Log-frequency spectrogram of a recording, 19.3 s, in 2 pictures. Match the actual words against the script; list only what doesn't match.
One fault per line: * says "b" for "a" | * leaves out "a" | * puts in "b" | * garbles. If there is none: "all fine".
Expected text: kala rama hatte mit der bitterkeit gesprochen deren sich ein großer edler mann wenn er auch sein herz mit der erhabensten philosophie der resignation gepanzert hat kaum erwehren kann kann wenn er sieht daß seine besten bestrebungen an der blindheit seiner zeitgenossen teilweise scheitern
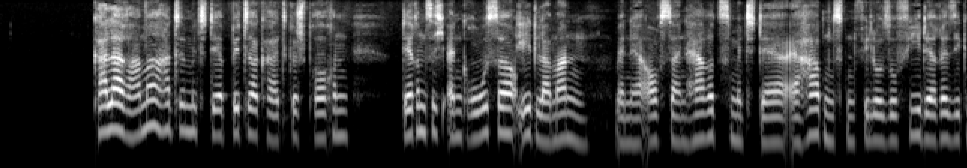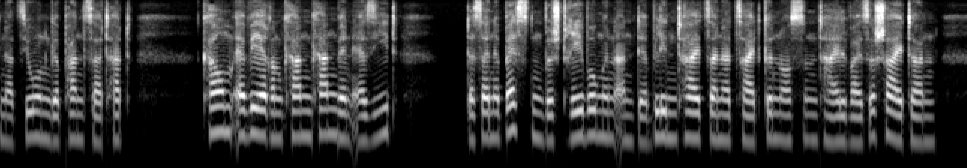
all fine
